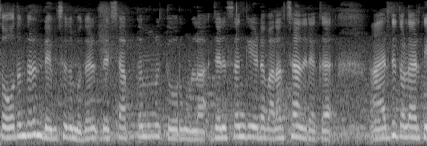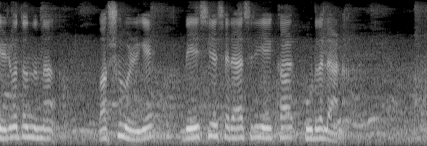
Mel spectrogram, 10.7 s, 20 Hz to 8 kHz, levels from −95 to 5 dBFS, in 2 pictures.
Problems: constant background noise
